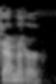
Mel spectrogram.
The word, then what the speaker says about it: Demeter: Yes, it is pronounced Demeter.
